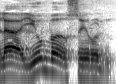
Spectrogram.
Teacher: Yub merupakan qalqalah, ada pantulan, benar?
